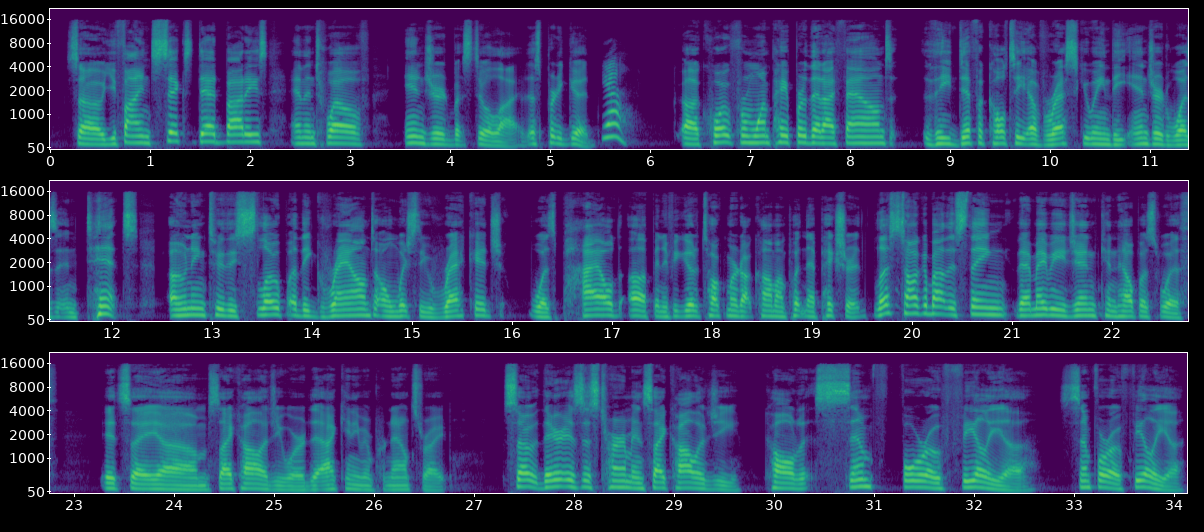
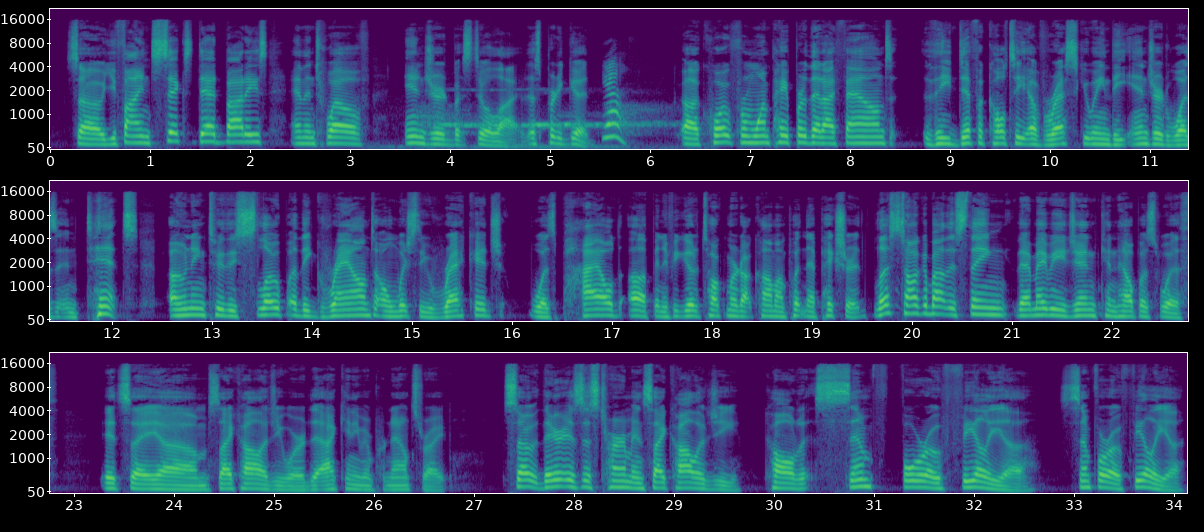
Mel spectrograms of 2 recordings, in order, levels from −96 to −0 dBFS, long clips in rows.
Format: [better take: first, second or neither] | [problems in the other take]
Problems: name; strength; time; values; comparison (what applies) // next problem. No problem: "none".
first | dog barking; faint; from 3.5 to 6 s; peak 10 dB below the speech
